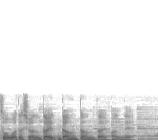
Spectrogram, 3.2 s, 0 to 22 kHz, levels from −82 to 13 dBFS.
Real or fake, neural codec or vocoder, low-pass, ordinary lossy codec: real; none; 7.2 kHz; none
